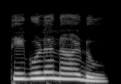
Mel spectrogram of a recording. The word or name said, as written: ತಿಗುಳನಾಡು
